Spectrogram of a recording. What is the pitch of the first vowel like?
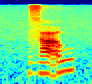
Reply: rising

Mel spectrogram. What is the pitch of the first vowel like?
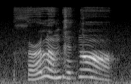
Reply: rising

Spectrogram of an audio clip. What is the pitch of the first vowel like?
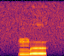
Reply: high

